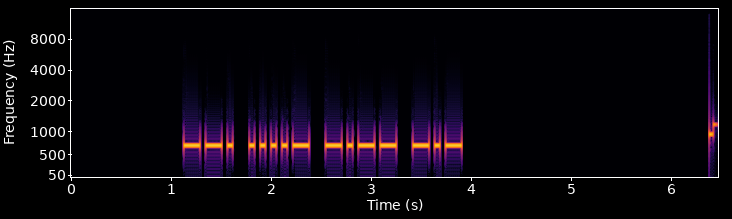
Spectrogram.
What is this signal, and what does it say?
Morse code, heard as a keyed tone, about 21 wpm, 700 Hz. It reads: G4YK
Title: DXCC-100 Call Signs - 4 Characters - 22wpm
